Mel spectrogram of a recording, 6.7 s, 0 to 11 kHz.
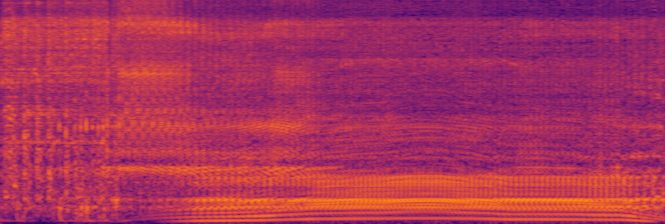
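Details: Opel Vectra C Z19DTH diesel, engine rebuilt but would not start: catches on starting aid and runs rough and lumpy for a few seconds.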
